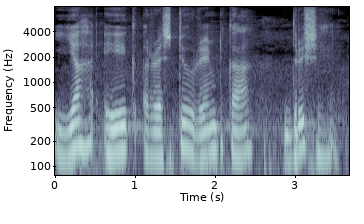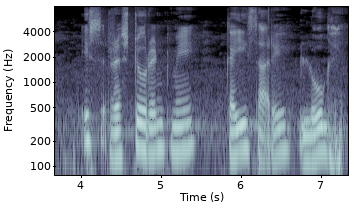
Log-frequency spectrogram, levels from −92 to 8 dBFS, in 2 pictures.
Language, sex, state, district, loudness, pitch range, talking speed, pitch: Hindi, male, Uttar Pradesh, Lucknow, -18 LUFS, 130-155 Hz, 105 wpm, 145 Hz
